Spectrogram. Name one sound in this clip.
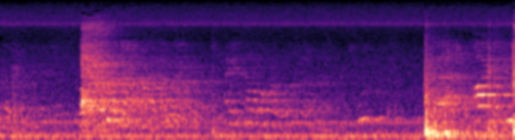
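A ball is kicked with dull thuds that echo.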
